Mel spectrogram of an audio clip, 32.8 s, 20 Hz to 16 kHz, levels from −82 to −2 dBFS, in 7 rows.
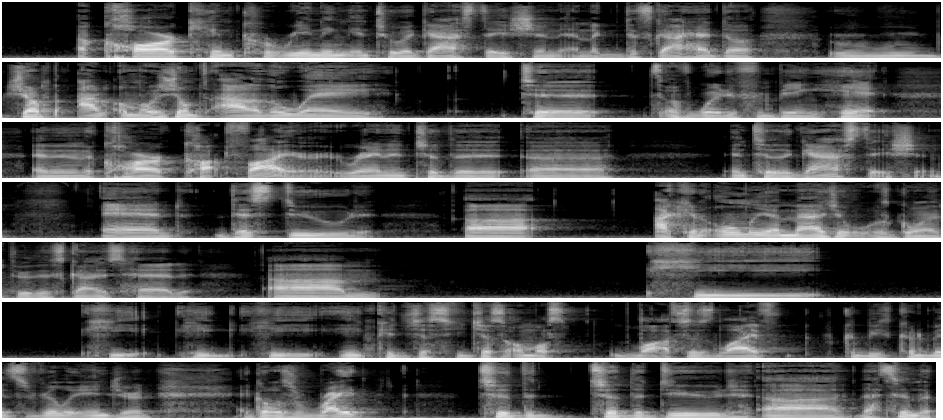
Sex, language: male, English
